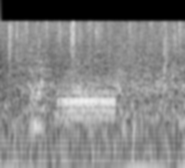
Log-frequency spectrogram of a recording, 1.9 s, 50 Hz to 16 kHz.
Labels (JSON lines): {"label": "biophony, croak", "recorder": "SoundTrap 500"}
